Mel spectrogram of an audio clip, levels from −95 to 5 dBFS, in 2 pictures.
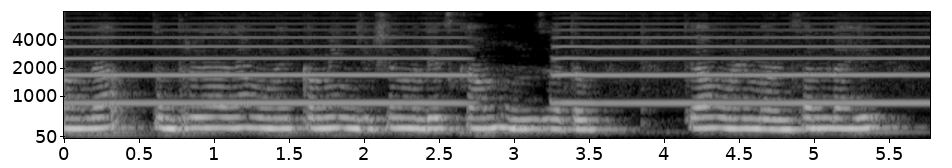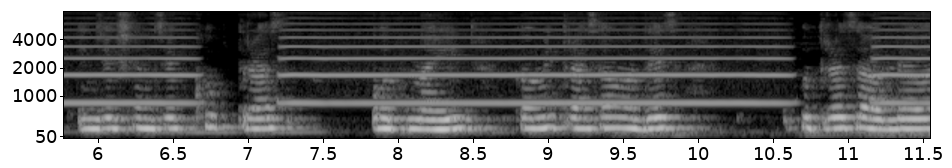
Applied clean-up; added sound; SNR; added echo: none; Trumpet; 10 dB; reverberation time 0.3 s.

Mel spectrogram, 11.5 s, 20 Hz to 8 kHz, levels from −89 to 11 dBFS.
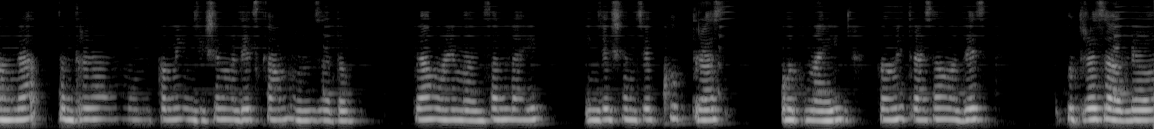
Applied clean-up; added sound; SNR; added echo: neural mask model DeepFilterNet 3.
